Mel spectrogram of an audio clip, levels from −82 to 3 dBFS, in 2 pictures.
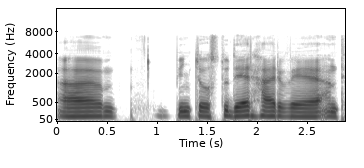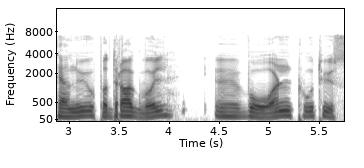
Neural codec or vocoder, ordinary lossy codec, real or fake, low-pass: none; none; real; 7.2 kHz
